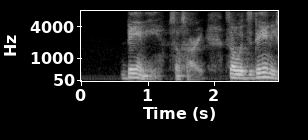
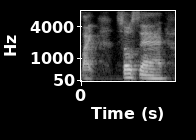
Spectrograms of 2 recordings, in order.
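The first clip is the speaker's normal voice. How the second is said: ordinary talk, nothing marked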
